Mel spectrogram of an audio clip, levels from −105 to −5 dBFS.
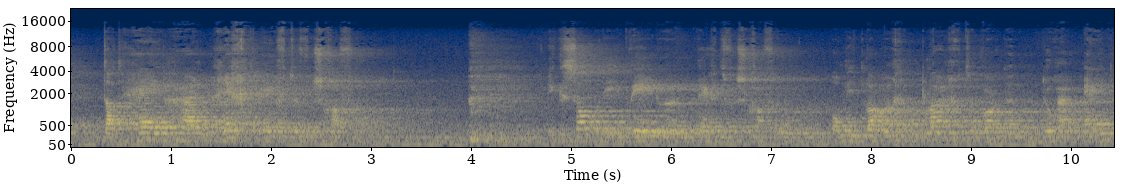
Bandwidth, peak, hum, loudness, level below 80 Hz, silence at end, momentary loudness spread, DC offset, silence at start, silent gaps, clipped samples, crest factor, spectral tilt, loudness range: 15.5 kHz; -16 dBFS; none; -34 LUFS; -52 dBFS; 0 s; 12 LU; under 0.1%; 0 s; none; under 0.1%; 18 dB; -4.5 dB/octave; 5 LU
